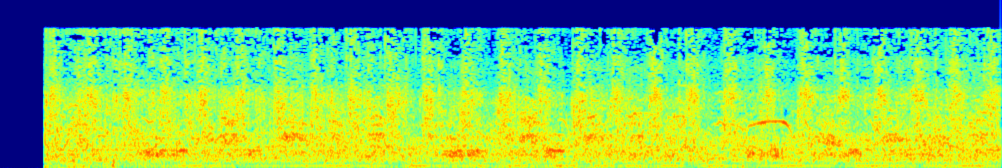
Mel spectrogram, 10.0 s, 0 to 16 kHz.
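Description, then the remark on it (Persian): A large crowd chants together loudly and steadily at the Friday funeral of Kian Pirfalak, a 9-year-old child shot dead, in Izeh, Iran, during protests, with rhythmic pulses of shouted voices over a dense, continuous roar that carries for the whole ten seconds. “در ایزه جمعیت انبوهی در مراسم خاکسپاری کیان پیرفلک، کودک 9 ساله‌ای که با گلوله ماموران کشته شد، حاضر شدند.”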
